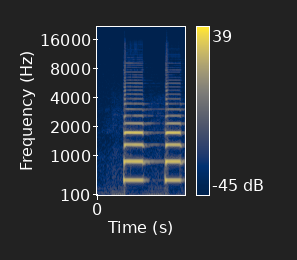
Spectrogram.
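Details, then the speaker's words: Harley Night Rod Special's old stock horn, played for comparison before the Wolo Big Bad air horn upgrade: two short, clean, steady mid-pitch blasts with no rasp or dropout. The horn works normally. "And here's what it sounds like now. Wow. Huge difference. Huge difference. Definitely recommend it."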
